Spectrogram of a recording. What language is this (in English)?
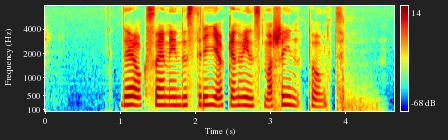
Swedish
